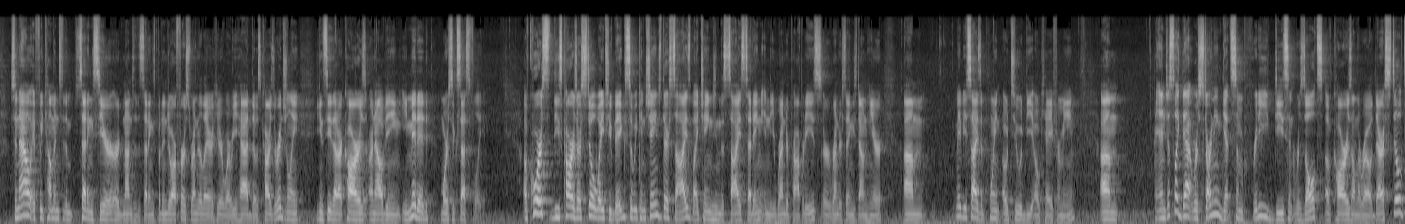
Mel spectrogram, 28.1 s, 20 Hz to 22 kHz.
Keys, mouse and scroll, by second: 0.9 click, 8.9 click, 9.6 middle click, 10.2 middle click, 10.3-10.8 right drag, 10.8-12.2 drag, 14.1 click, 20.0 middle drag, 20.3 middle click, 20.6 middle drag, 20.8-21.2 drag, 21.2-22.1 middle drag, 25.0 click, 25.4 click.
